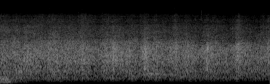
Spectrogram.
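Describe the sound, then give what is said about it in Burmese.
Church audience clapping hands in praise, an even wash of many hands at a moderate level, sustained without pause and with no voices standing out. “ဟာလေလုယာဟာလေလုယာလက်ခုပ်တီးပြီးဖျားရှင်ချီးမွမ်းရအောင်”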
